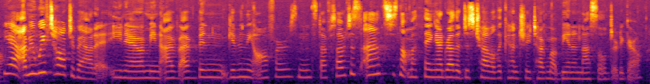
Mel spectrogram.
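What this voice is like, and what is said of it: Southern American accent, sweet-sounding. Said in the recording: “I love her accent... it's beautiful... So it is so sexy... she sounds so innocent... Essence of that Southern belle mystique.”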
